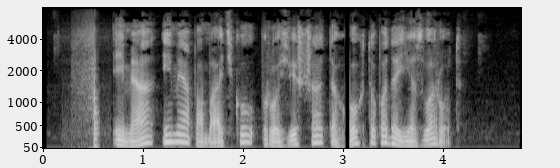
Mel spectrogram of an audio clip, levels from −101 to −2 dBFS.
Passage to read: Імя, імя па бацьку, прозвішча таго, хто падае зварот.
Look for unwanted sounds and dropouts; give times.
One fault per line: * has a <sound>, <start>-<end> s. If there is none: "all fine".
* has a thud, 0.3-0.6 s
* has a dropout, 3.0-3.1 s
